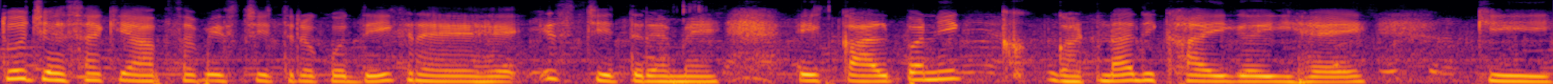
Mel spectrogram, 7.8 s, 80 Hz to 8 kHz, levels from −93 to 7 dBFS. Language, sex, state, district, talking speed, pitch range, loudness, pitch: Hindi, female, Uttar Pradesh, Jyotiba Phule Nagar, 170 wpm, 185-230 Hz, -15 LUFS, 205 Hz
